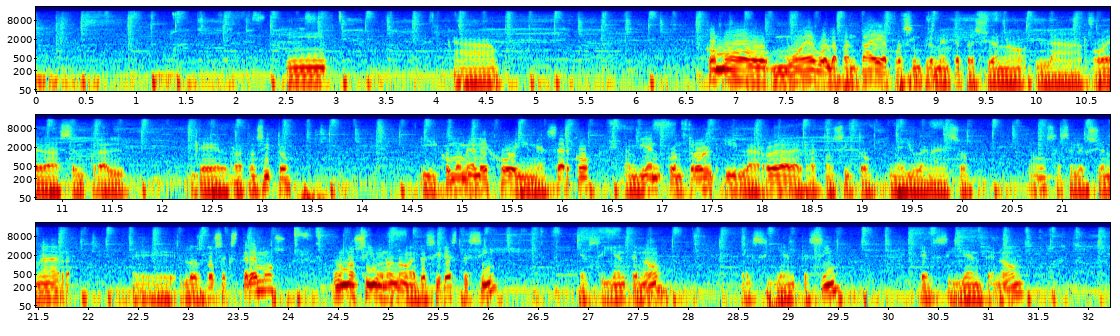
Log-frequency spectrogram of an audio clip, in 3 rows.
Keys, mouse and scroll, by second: 1.0 click, 1.9 click, 3.2 click, 4.0 click, 4.8 middle click, 5.8 click, 7.3 click, 8.8 click, 10.5 click, 11.7 click, 12.7-13.4 ctrl+scroll down 3, 13.9 ctrl+middle click, 20.6 click, 21.9 shift+click, 27.8 shift+click, 29.4 shift+click, 30.7 shift+click.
